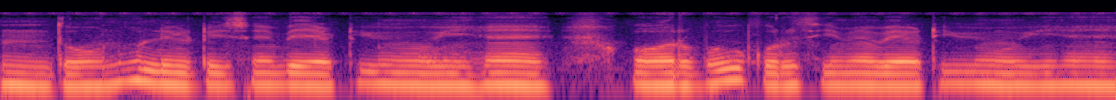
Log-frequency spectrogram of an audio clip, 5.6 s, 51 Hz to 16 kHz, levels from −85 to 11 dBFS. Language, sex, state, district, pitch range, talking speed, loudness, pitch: Hindi, male, Madhya Pradesh, Katni, 120-125 Hz, 130 wpm, -15 LUFS, 120 Hz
